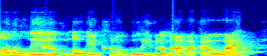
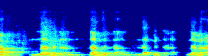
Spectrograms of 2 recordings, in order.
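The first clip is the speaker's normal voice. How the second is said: softer, trailing repetition; hushed relish; 7 dB quieter, faster than usual. Real, not acted. Creator swears she loves being ratchet, hushed relish. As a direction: repeat it under the voice, savoring it.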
